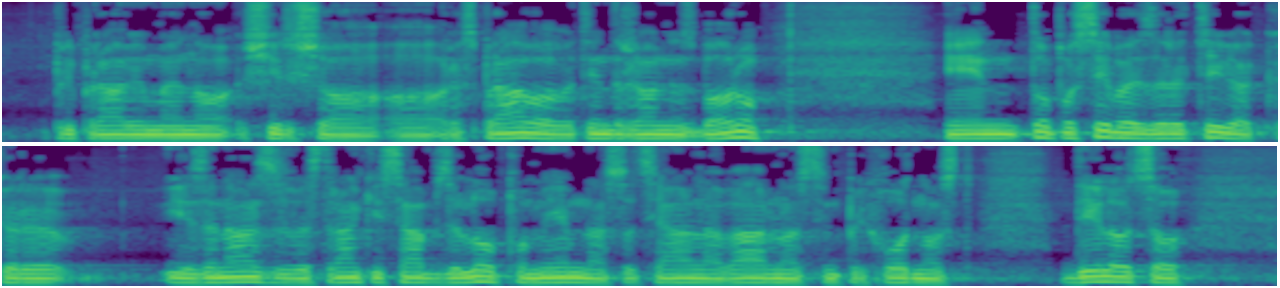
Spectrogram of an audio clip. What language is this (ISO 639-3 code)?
slv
